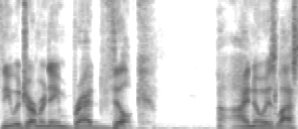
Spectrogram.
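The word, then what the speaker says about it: Wilk: something together Zach knew a drummer named Brad Vil I know his last name searched with a W but the proper pronunciation is Vil he had taken lessons from some serious jazz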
